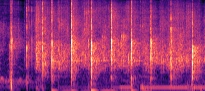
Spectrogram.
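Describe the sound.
Sparse handclaps from a small audience at an Estonian-language talk: a steady series of separate, sharp claps at a roughly even pace, with no crowd roar between them.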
